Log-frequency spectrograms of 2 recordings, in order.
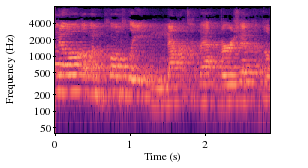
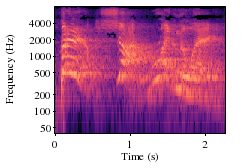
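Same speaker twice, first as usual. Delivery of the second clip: sudden exclamation; 7 semitones higher, much slower than usual. Retold or imitated. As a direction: blurt it out like a surprise jab. Acts out sudden injection.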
